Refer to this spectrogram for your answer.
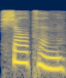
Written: Shelton

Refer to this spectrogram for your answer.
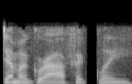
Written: demographically

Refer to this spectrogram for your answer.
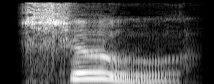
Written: sault

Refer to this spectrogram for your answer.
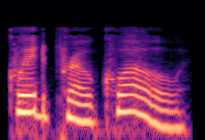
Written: quid pro quo

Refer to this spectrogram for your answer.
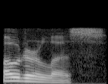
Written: odorless

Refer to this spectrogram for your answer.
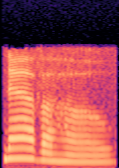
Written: Navaho

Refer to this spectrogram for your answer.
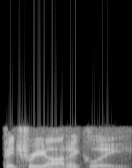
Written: patriotically

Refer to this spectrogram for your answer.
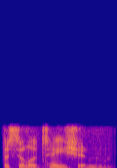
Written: facilitation

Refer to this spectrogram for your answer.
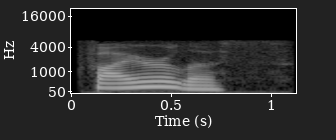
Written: fireless

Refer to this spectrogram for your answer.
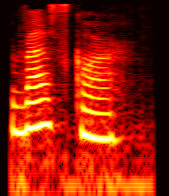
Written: VASCAR

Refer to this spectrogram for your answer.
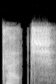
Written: Gulf of Kutch

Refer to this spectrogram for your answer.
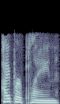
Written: hyperplane

